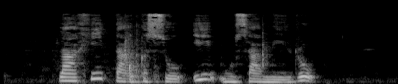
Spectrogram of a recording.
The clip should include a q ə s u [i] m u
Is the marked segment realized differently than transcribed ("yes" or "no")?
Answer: no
